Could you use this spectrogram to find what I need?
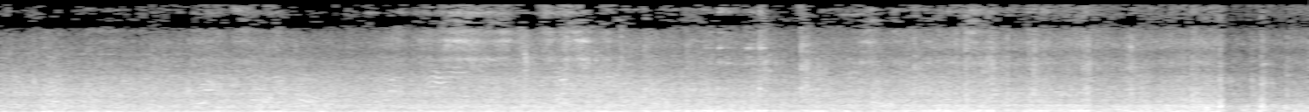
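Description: A train approaches along the tracks with a low, rumbling roar that grows louder.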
